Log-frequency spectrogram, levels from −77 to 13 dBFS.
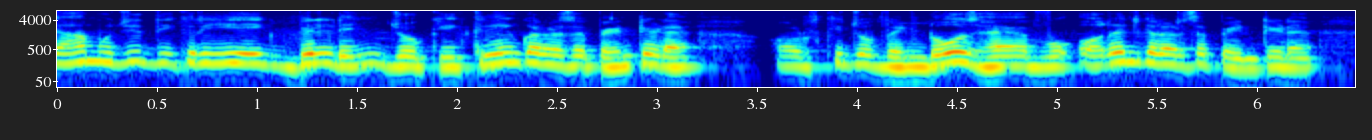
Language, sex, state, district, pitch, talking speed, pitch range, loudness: Hindi, male, Jharkhand, Jamtara, 165 Hz, 230 wpm, 150-190 Hz, -21 LUFS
